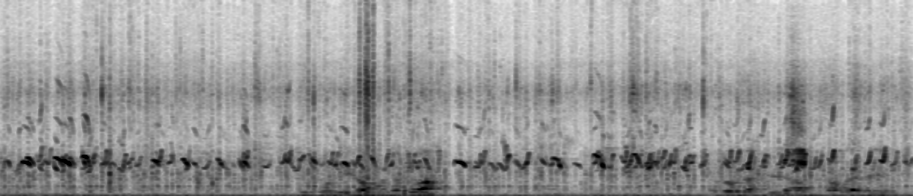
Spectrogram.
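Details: Young chicks give bursts of high, quick peeps, mixed with lower hen-like clucks and a sharp knock near the middle, over background hum.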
